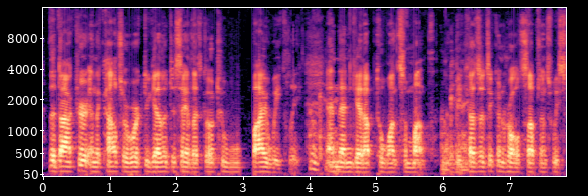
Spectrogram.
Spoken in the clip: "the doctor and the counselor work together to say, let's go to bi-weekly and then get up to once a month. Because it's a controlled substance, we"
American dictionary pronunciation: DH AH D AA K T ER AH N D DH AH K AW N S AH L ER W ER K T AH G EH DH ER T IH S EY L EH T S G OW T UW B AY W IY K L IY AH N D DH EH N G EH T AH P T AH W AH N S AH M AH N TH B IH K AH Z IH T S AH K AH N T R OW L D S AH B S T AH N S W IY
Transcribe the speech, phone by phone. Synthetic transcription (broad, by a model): DH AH D AA K T ER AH N DH AH K AW N S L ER W ER K T AH G EH DH ER T IH S EY L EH T S G OW T UW B AY W IY K L IY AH N DH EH N G EH T AH P T AH W AH N S AH M AH N TH B IH K AH Z IH T S AH K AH N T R OW L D S AH B S T AH N S W IY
